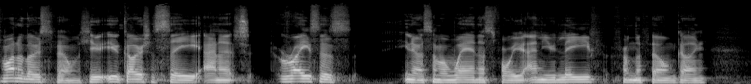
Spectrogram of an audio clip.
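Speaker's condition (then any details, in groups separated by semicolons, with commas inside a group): Cleft lip and palate; congenital cleft lip and palate, facial condition similar to Augie's in Wonder; described as speaking beautifully, cleft clinic surgeon at age 12 predicted no public speaking career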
